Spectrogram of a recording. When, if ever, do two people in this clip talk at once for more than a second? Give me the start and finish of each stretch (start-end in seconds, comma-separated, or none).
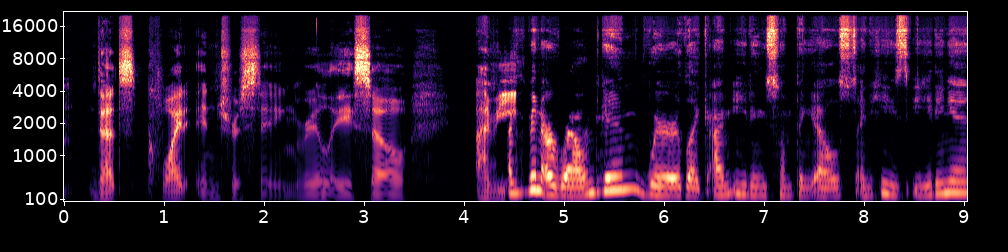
none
